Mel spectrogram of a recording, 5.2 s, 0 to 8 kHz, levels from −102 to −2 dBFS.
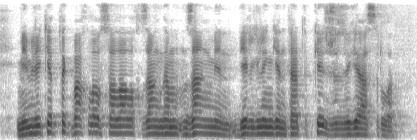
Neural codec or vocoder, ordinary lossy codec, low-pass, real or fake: none; none; 7.2 kHz; real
